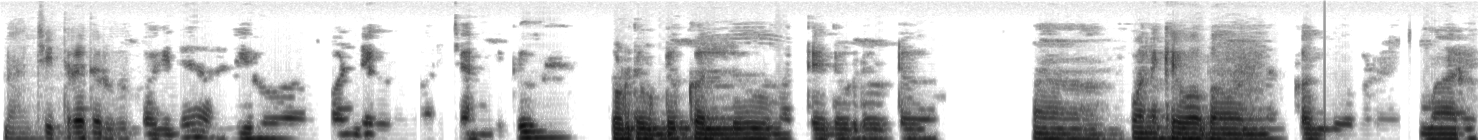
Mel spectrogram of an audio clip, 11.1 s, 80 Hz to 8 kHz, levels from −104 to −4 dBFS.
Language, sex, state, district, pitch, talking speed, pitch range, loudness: Kannada, male, Karnataka, Shimoga, 110 Hz, 105 wpm, 105-115 Hz, -19 LUFS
